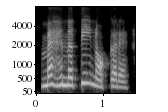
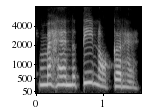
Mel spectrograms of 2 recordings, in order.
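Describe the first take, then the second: The two takes are said the same way.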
